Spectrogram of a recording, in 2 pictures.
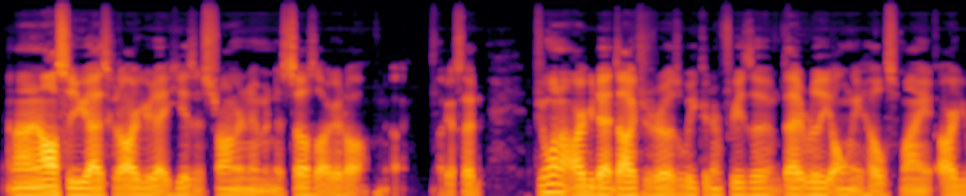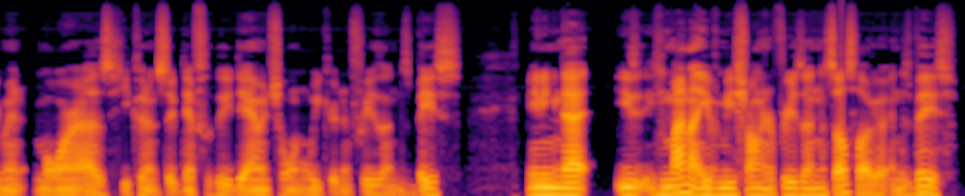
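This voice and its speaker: A man's voice: fairly low pitch, fairly even intonation, racing, clean tone, dry recording, studio quality. A man giving a casual, argumentative commentary monologue, rambling and correcting himself as he goes. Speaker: YouTube debate commentator.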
